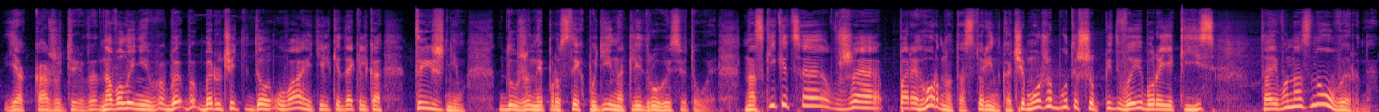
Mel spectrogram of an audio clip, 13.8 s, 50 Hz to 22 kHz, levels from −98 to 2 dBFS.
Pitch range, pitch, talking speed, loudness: 135-190 Hz, 155 Hz, 150 wpm, -17 LUFS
